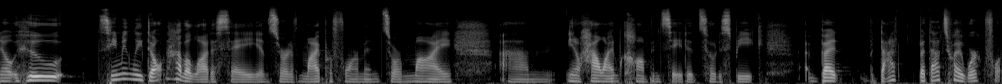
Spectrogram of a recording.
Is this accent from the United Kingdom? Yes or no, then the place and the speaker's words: no; Toronto, Ontario, Canada; I was born in Toronto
